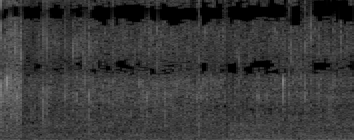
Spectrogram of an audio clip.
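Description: Boiled potato chunks frying in oil in a cast-iron kadai: the sizzle drops just after the start to a faint, steady sizzle.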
